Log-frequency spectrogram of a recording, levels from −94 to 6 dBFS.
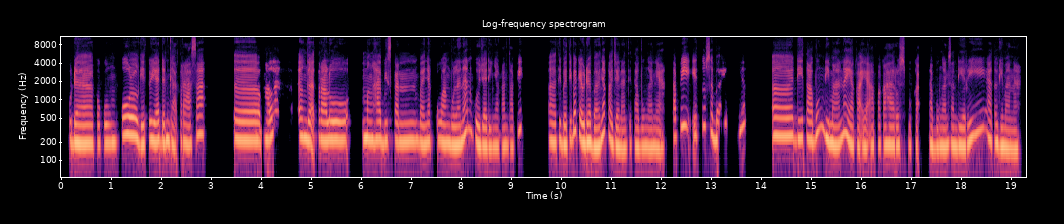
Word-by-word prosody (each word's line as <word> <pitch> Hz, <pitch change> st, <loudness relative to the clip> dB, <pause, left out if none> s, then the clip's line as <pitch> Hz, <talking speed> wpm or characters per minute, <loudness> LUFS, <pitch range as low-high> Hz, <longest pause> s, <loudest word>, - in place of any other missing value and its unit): udah 195 Hz, -2 st, +4 dB
kekumpul 200 Hz, +7 st, +2 dB
gitu 190 Hz, +4 st, 0 dB
ya 210 Hz, 0 st, +3 dB
dan 200 Hz, +2 st, +2 dB
nggak 185 Hz, -4 st, -2 dB
terasa, 200 Hz, +8 st, -2 dB, 0.6 s
eee, 215 Hz, -1 st, +3 dB
malah, 235 Hz, +9 st, -1 dB, 0.4 s
enggak 230 Hz, -3 st, +3 dB
terlalu 220 Hz, 0 st, +3 dB, 0.3 s
menghabiskan 210 Hz, -2 st, +1 dB
banyak 195 Hz, 0 st, 0 dB
uang 195 Hz, -2 st, +1 dB
bulananku 205 Hz, -, +2 dB
jadinya 170 Hz, 0 st, -1 dB
kan 175 Hz, +1 st, -5 dB
tapi, 195 Hz, -, -7 dB, 0.6 s
eee, 200 Hz, -, +1 dB
tiba-tiba 210 Hz, -, 0 dB
kayak 200 Hz, -4 st, +4 dB
udah 200 Hz, -1 st, +7 dB
banyak 180 Hz, -, +3 dB
aja 185 Hz, -6 st, 0 dB
nanti 165 Hz, +1 st, -2 dB
tabungannya, 165 Hz, -1 st, -2 dB, 0.2 s
tapi 365 Hz, +10 st, -2 dB
itu 370 Hz, +9 st, -6 dB
sebaiknya, 305 Hz, -, -5 dB, 0.5 s
eee, 250 Hz, 0 st, +2 dB
ditabung 230 Hz, -, -2 dB
di 230 Hz, -6 st, +3 dB
mana 200 Hz, +9 st, +2 dB
ya 190 Hz, -4 st, +2 dB
Kak 175 Hz, -, -3 dB
ya? 170 Hz, -, -1 dB
Apakah 180 Hz, 0 st, -3 dB
harus 180 Hz, 0 st, -4 dB
buka 175 Hz, 0 st, -10 dB, 0.2 s
tabungan 170 Hz, -1 st, 0 dB
sendiri 190 Hz, -, 0 dB
atau 205 Hz, -3 st, -3 dB
gimana? 160 Hz, -2 st, 0 dB
205 Hz, 135 wpm, -18 LUFS, 180-230 Hz, 0.6 s, udah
